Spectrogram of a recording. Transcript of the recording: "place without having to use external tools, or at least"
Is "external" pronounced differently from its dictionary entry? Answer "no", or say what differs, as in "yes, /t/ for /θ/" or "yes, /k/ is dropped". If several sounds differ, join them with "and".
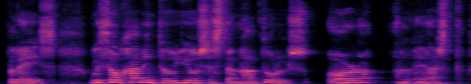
yes, /k/ is dropped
